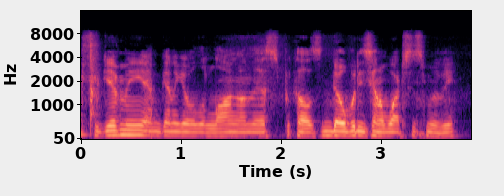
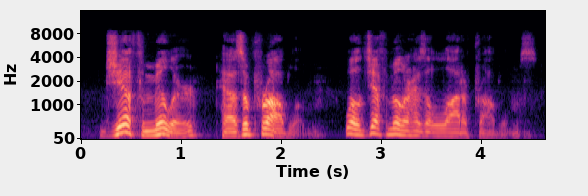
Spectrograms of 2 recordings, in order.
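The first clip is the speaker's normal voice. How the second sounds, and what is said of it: Dramatic movie trailer narrator voice. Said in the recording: “do my movie trailer voice”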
